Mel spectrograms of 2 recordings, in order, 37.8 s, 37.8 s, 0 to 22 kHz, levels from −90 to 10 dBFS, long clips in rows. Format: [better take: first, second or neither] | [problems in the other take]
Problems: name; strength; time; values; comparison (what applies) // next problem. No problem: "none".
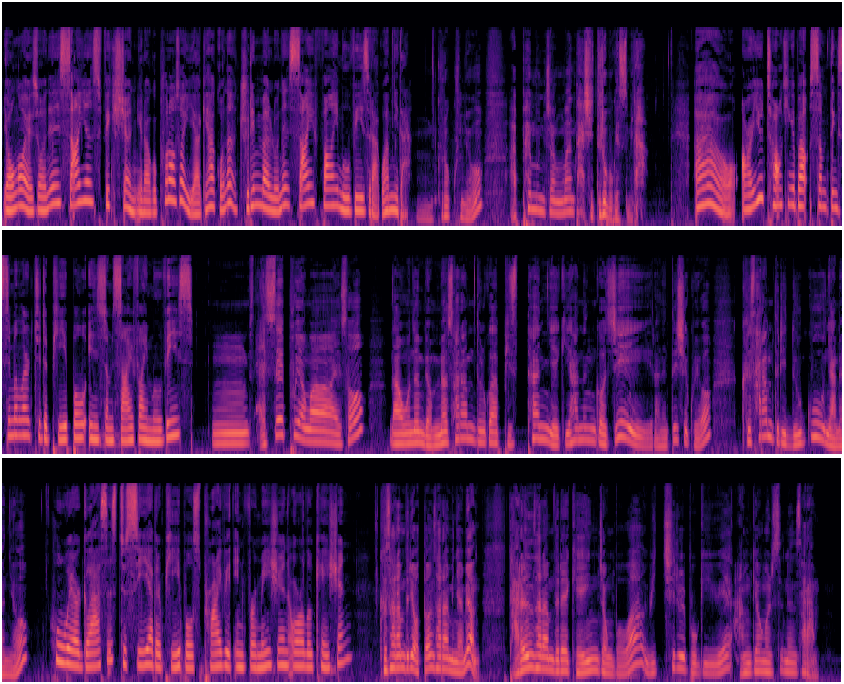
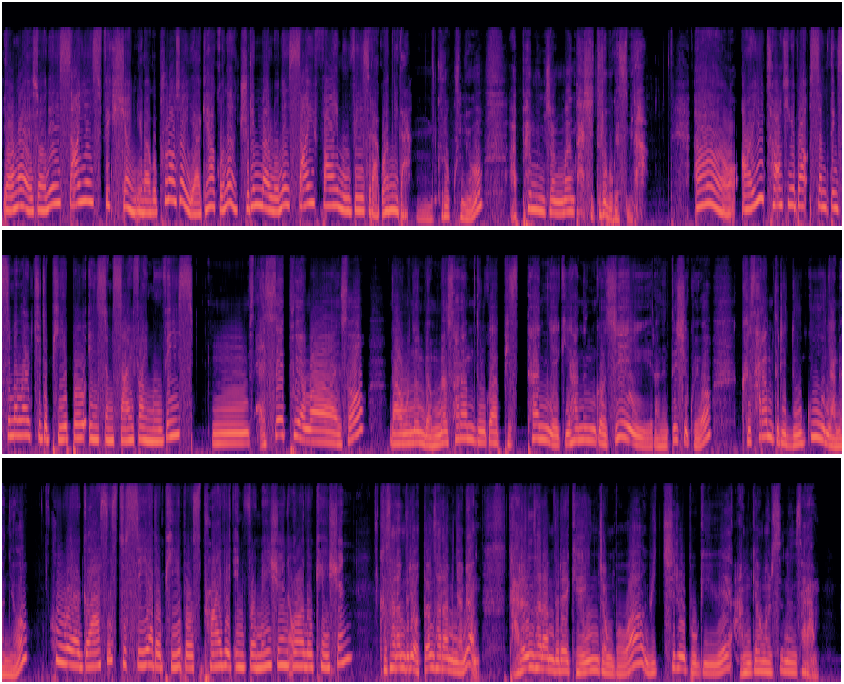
first | distortion; heavy; 6 dB below the speech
